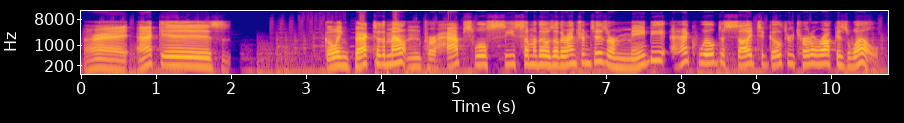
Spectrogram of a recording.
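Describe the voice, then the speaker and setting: A woman commentating a video game race with a bright, clear tone and a middle-pitched voice. She talks casually and playfully, explaining game logic as she goes. Faint music sits under her voice. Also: a little slow. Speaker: speedrun commentator.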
